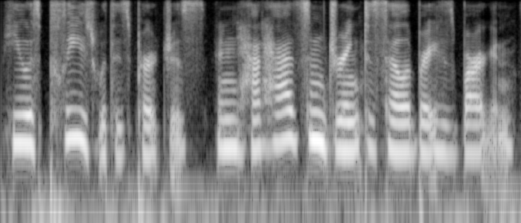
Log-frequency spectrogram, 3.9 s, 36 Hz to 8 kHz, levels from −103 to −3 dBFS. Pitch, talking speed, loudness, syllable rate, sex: 220 Hz, 230 wpm, -17 LUFS, 5.8 syllables/s, female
